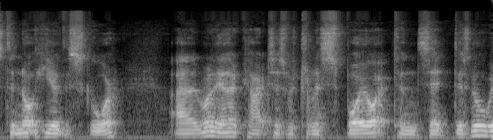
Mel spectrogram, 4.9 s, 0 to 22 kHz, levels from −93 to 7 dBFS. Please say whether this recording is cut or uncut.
uncut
